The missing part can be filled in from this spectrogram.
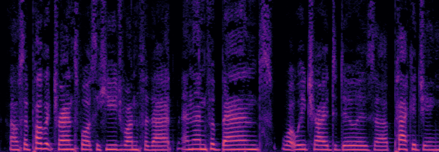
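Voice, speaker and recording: A woman speaks in an Australian accent at a moderate pace with hardly any pauses, her pitch fairly high. Her intonation is monotone and flat, and the recording is very clean with a silent background. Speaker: musician. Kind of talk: interview.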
